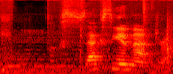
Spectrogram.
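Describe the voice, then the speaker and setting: A woman's voice: mid-range voice, unhurried, echoey room, recorded from a distance, over loud music, close to an everyday voice. A woman acting in a comedic drama, bossy and gossipy in manner.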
